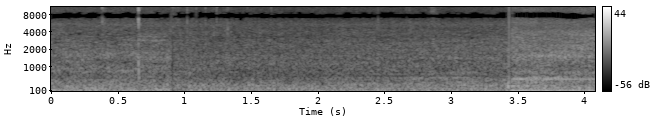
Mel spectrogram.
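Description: Steady low rumble of outdoor street noise. About three and a half seconds in it grows louder, with a deep hum and a faint steady tone.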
